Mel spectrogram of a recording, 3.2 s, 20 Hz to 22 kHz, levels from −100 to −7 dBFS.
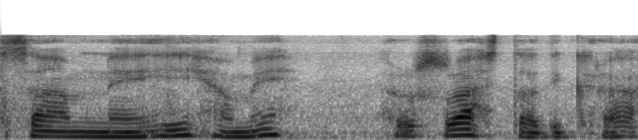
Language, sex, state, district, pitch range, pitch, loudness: Hindi, male, Himachal Pradesh, Shimla, 125-150 Hz, 130 Hz, -19 LUFS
